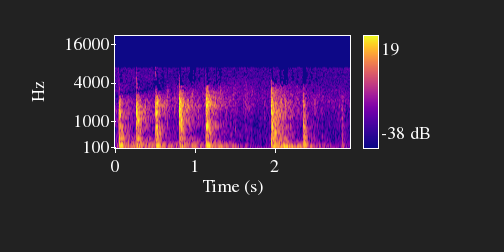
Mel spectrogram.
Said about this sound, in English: See? Hear those shutters banging? There's no wind out there.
